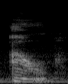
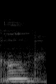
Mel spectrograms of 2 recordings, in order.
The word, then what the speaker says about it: Om: And the Swami sits back and says, Aum. Do not be concerned. It is pronounced Om, but do not be concerned about any errors in pronunciation you might make.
